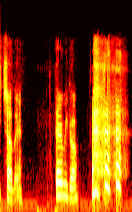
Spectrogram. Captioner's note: laughing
